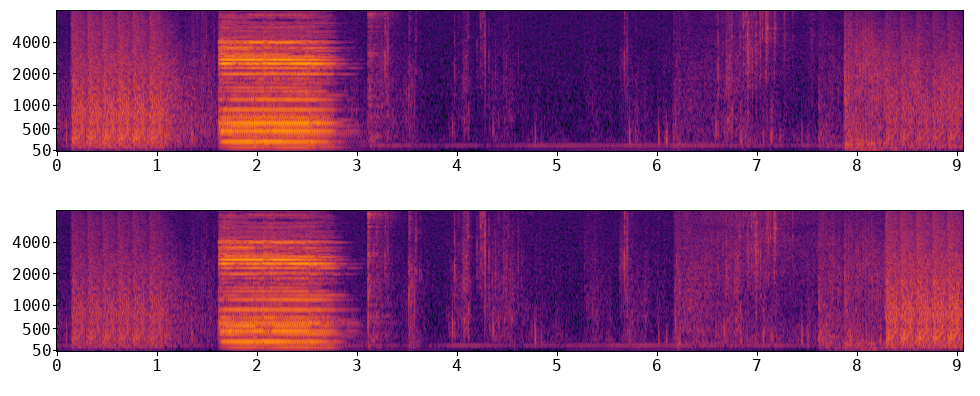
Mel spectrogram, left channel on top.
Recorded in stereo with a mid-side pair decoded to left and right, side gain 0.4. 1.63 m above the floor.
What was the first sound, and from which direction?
A buzzer, 25° left.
